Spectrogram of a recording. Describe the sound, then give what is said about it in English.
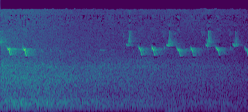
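A bird sings a quick series of high, bright chirps, repeated in a lively rhythm, over a steady low roar of wind rushing through trees. “the frequency of the bird song was higher than all of the roar of the wind.”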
